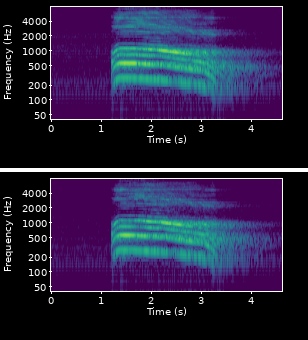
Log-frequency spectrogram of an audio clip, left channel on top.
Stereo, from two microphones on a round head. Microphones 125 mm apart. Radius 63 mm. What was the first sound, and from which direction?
A shout, 25° left (ahead or behind).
